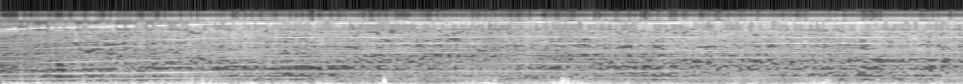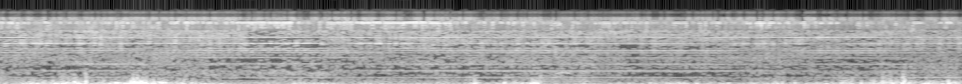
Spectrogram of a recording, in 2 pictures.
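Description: Electric motor and main rotor of a large electric-converted RC helicopter. Its whine rises in pitch for the first two seconds or so as the head spools up, then holds a steady pitch while the helicopter hovers low. Wind rumbles on the microphone in gusts.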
